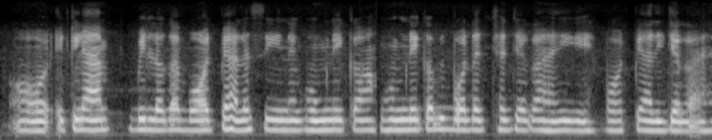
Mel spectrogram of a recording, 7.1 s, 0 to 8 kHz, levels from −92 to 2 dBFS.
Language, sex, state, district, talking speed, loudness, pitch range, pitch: Hindi, female, Bihar, Gopalganj, 200 wpm, -17 LUFS, 205-220 Hz, 215 Hz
